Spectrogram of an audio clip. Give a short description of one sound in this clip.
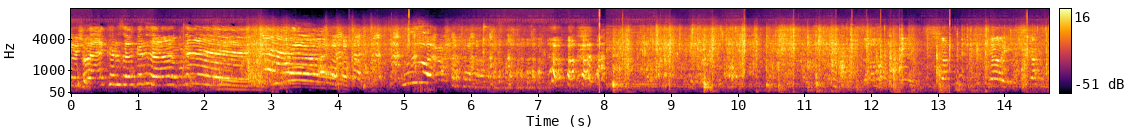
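Water splashes and sloshes as a dog paddles.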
